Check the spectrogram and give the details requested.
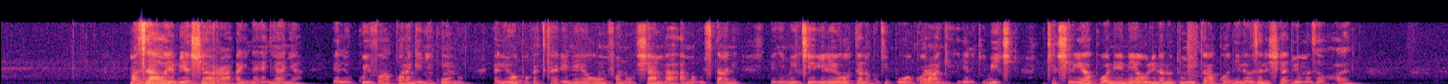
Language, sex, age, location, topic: Swahili, male, 25-35, Dar es Salaam, agriculture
